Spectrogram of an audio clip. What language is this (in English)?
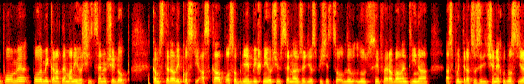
Czech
